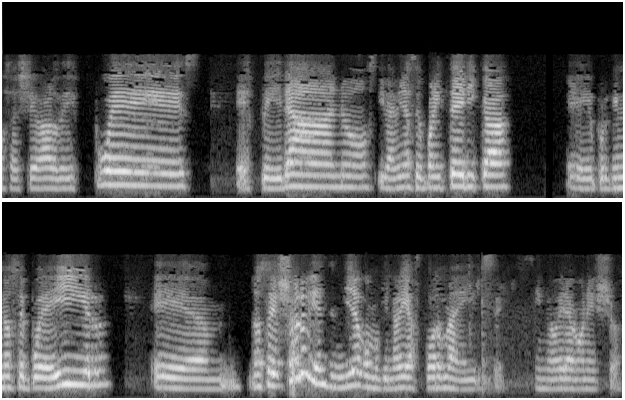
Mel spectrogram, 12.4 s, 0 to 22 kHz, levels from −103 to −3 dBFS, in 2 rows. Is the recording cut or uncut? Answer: cut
